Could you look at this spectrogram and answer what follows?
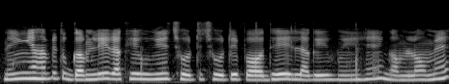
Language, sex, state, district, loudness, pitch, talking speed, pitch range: Hindi, male, Madhya Pradesh, Katni, -17 LUFS, 235 Hz, 200 wpm, 215-255 Hz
